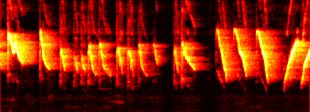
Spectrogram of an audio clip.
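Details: Short burst of 'ngalas ngerol' rolling song from a buxtoni white-eye, a tutor song for other birds: quick descending whistled notes in a rapid string, a brief pause, then louder sweeping slurs.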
